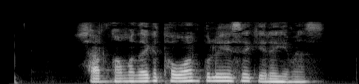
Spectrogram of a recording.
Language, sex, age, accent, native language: Uzbek, male, 25-34, Surxondaryo, Uzbek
